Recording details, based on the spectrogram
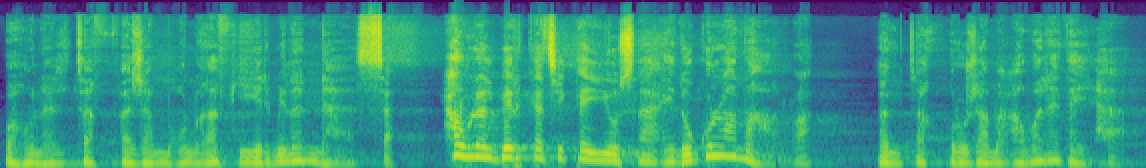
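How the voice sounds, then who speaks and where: A male storyteller narrates a folk tale with a lively, swinging pitch and a dark, mellow tone. His voice carries a long hall reverb. Faint music plays underneath. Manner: expressive, rises and falls dramatically.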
